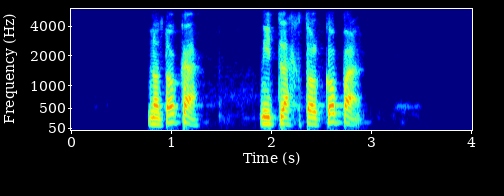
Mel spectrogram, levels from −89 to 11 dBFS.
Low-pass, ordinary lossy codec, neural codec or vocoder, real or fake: 5.4 kHz; Opus, 16 kbps; none; real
